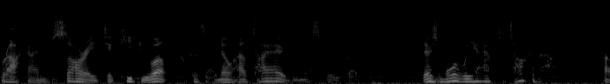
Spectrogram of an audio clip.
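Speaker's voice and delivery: soft stage whisper, meant to be overheard. Voicing a distant figure who calls to a character: whispered. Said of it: "and it's whispered".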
